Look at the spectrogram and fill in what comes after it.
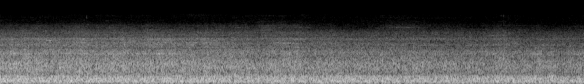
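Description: CSX freight train rolling past, a steady rumble of wheels on rail that eases slightly near the end.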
